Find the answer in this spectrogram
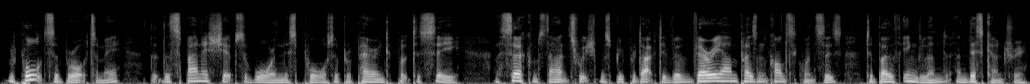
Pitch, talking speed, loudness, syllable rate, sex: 115 Hz, 210 wpm, -21 LUFS, 6.1 syllables/s, male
